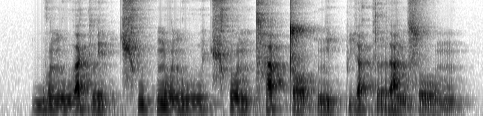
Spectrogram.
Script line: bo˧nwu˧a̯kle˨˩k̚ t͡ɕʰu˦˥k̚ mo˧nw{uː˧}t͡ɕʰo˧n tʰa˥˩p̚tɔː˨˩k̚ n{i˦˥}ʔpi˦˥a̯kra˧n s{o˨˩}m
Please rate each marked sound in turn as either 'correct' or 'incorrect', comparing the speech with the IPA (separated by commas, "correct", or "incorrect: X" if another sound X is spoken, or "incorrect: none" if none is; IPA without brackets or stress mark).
correct, correct, incorrect: o˧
